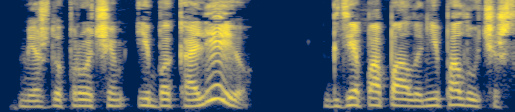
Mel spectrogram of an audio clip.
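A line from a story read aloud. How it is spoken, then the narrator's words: Plain. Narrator (Russian): сказал поп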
